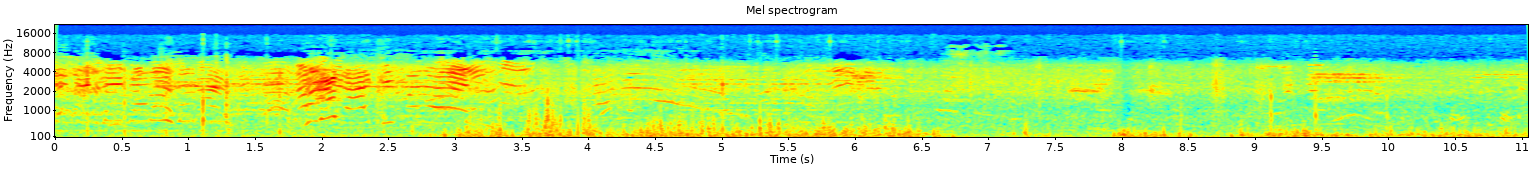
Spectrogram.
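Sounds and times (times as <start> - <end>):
children shouting and calling: 0.0 - 11.0.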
